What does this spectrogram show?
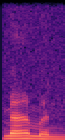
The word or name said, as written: mammon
